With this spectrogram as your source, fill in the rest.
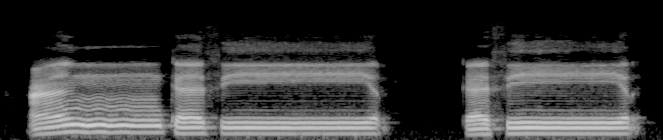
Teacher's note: Huruf ra di hujung ni jangan ditebalkan sebutannya. Sebab sebelum huruf ra, apa dia punya baris huruf yang sebelum huruf ra, baris di bawah.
